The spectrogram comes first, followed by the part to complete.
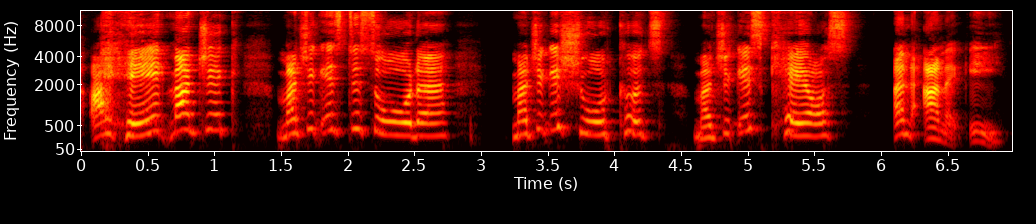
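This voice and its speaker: A haughty warrior queen from a storybook, acted out by a woman reader. Her voice is high and forceful, with an imperious, indignant snap. She is hot-tempered and contemptuous. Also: lively intonation, unhurried, heavily acted. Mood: furious.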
